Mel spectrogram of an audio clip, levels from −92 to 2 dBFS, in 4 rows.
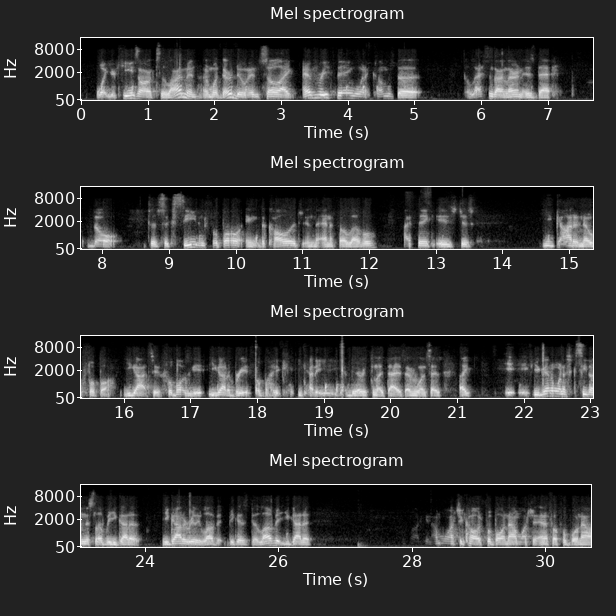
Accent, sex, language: American, male, English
